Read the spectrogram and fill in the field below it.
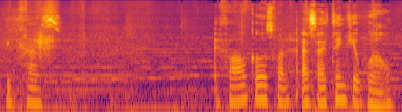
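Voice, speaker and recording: A grave elder witch played by a woman leads a hunt in an audio drama. Her low voice moves slowly and warily, with solemn warnings over clear background music. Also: steady tone. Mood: wary. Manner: hesitant, solemn, hushed warnings.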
